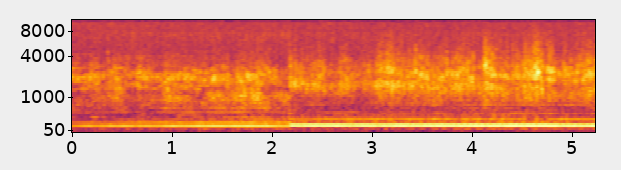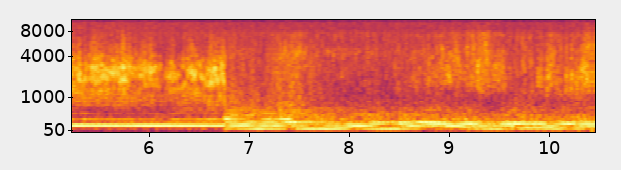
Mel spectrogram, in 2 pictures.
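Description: Propeller aircraft engines roaring at takeoff power, a loud steady drone, with held low musical tones that change about two seconds in and again near seven seconds, when a deeper rumble joins in.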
